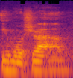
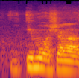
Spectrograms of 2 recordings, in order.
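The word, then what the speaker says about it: Iemanjá: I used it with Imoja, which is how I love pronouncing Yamaya's name. And Imoja is how they say her name in Brazilian Portuguese.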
